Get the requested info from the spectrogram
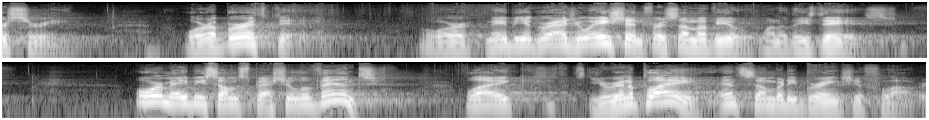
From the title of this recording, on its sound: Sermon from BLC Chapel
